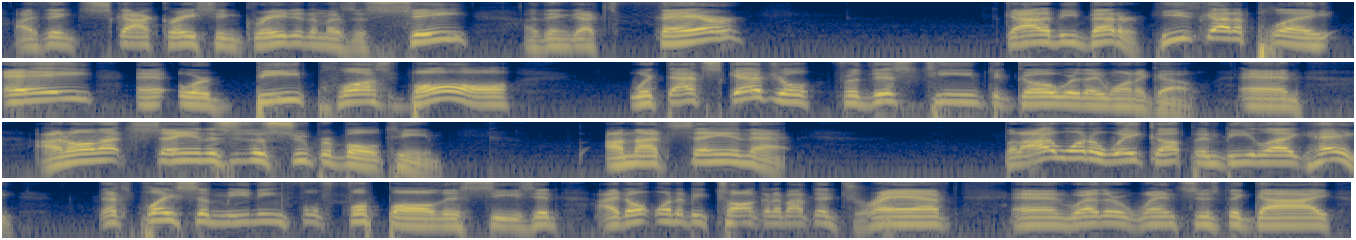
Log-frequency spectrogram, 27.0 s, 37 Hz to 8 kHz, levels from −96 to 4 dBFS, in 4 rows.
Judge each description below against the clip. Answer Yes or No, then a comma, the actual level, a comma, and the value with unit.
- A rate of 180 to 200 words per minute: Yes, average, 190 wpm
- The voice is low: No, medium, 145 Hz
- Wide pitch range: Yes, wide, 6.8 semitones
